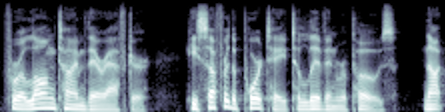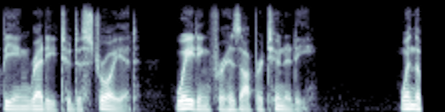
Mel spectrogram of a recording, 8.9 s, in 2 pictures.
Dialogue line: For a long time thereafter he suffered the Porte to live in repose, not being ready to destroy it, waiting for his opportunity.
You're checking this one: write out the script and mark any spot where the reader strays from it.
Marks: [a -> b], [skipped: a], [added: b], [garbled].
For a long time thereafter he suffered the Porte to live in repose, not being ready to destroy it, waiting for his opportunity. [added: When the]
